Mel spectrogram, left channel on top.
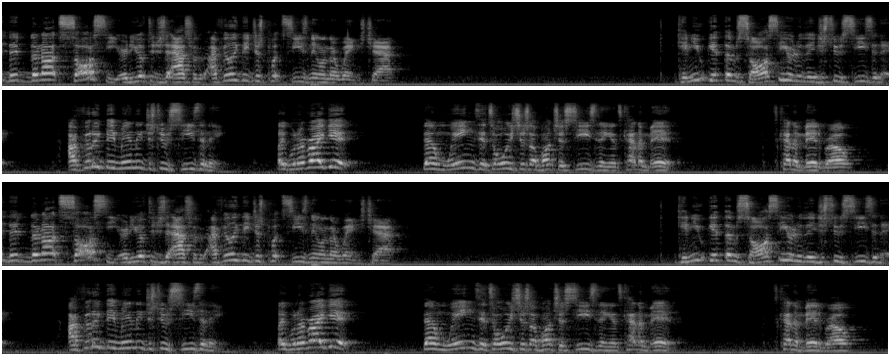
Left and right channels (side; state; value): both; normal; correlation 0.53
